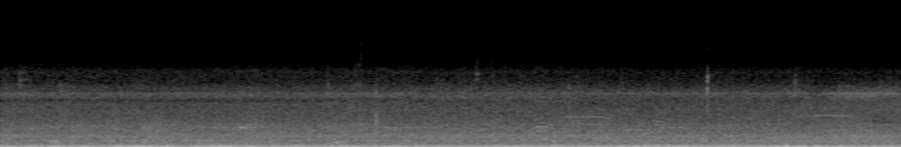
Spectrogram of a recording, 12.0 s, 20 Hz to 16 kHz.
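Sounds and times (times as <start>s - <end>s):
murmur of outdoor crowd: 0.0s - 12.0s
steady low rumble: 0.0s - 12.0s.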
